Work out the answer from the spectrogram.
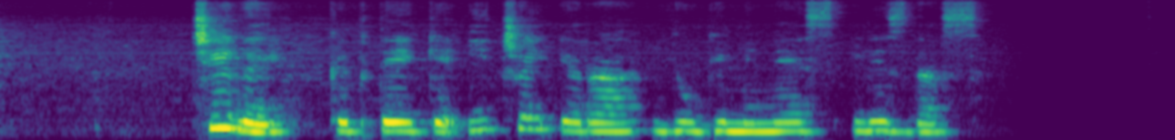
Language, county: Lithuanian, Panevėžys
